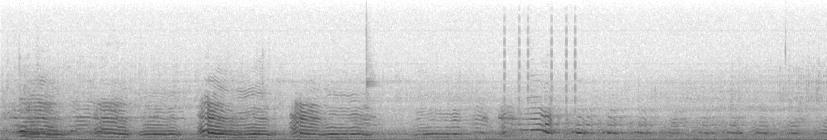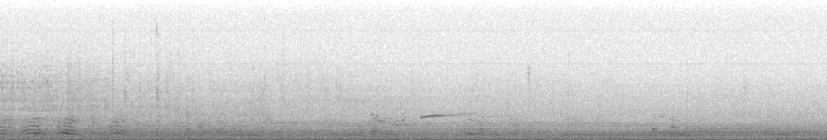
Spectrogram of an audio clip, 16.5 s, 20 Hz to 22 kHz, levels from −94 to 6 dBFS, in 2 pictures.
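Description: GSM signalling bursts run from 5.03 to 5.76 s: a nearby 2G phone exchanging brief control traffic, rectified by the audio circuit into a galloping cluster of short buzzes at about 217 Hz, sitting roughly 15 dB below the sound.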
